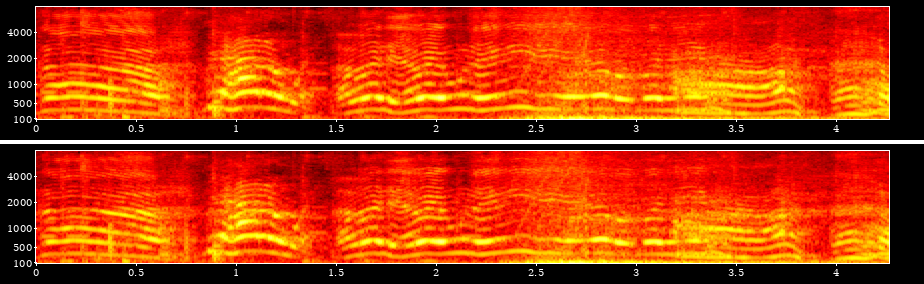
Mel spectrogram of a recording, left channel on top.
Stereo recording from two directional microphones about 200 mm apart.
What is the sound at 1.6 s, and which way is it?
A man's voice, 15° left (ahead or behind).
